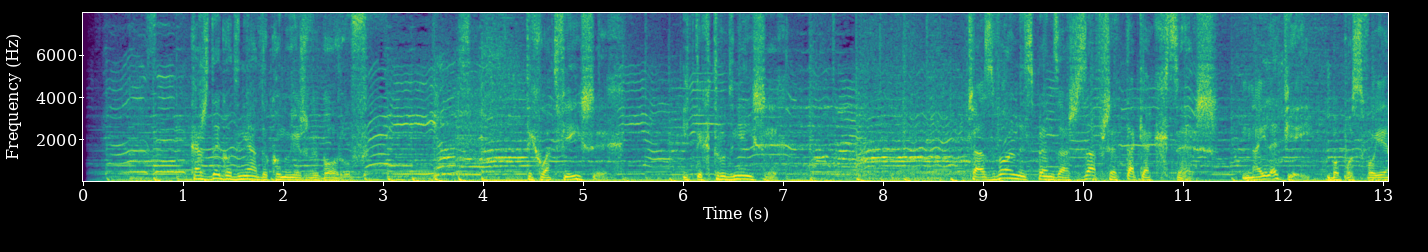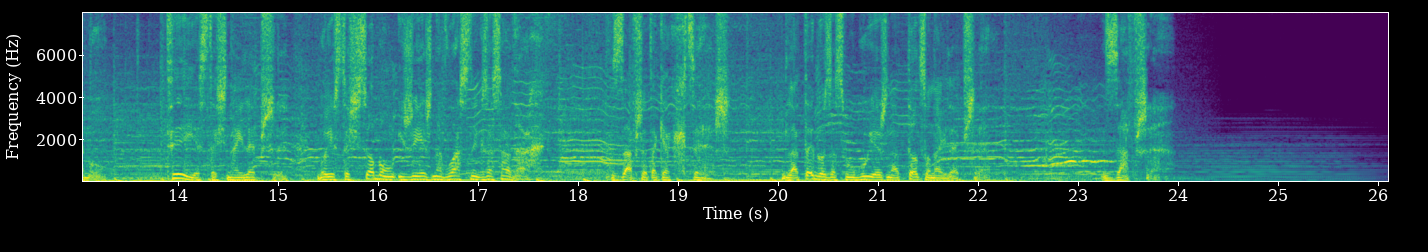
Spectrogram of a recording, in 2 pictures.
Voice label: male polish image campaign

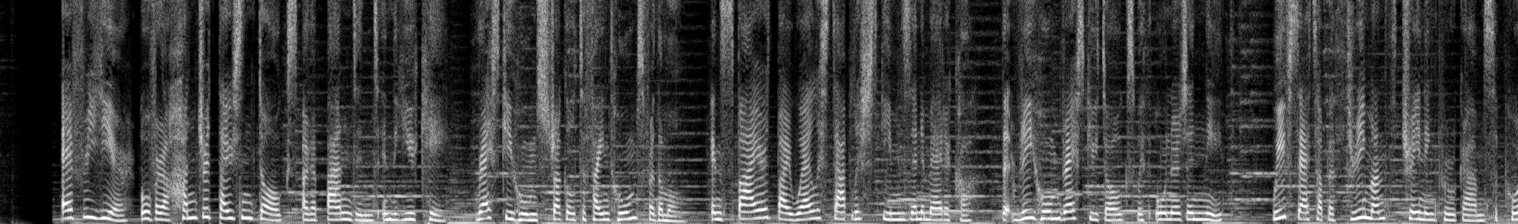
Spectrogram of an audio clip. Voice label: female English Scottish west coast documentary; dogs trust

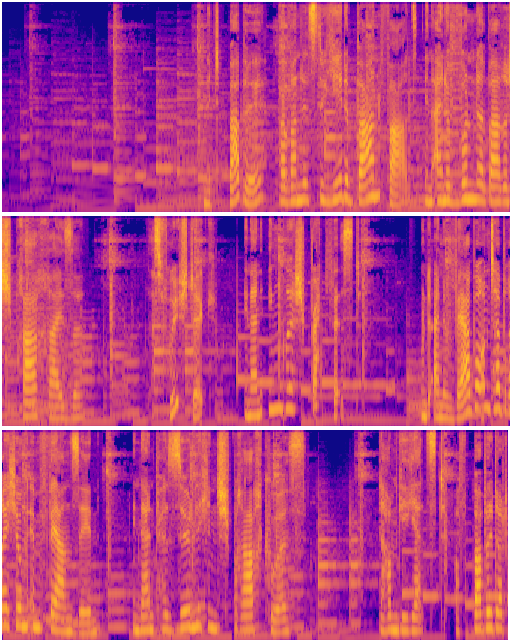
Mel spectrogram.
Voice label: female German compilation

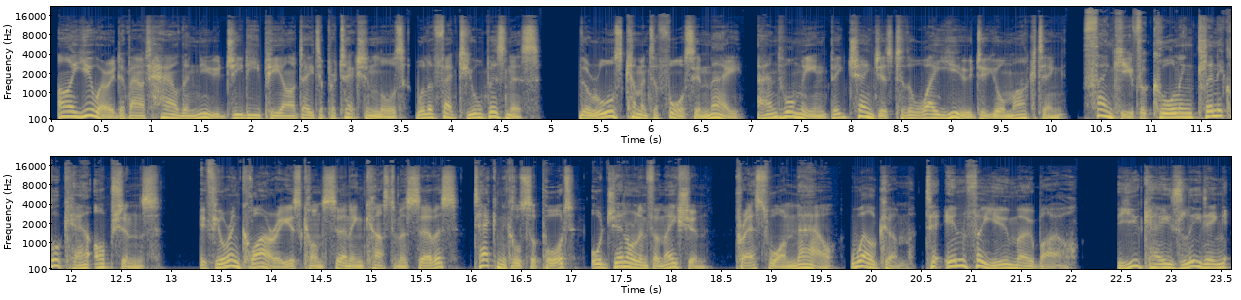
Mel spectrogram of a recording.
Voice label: male english corporate and on hold compilation; Devine Voices

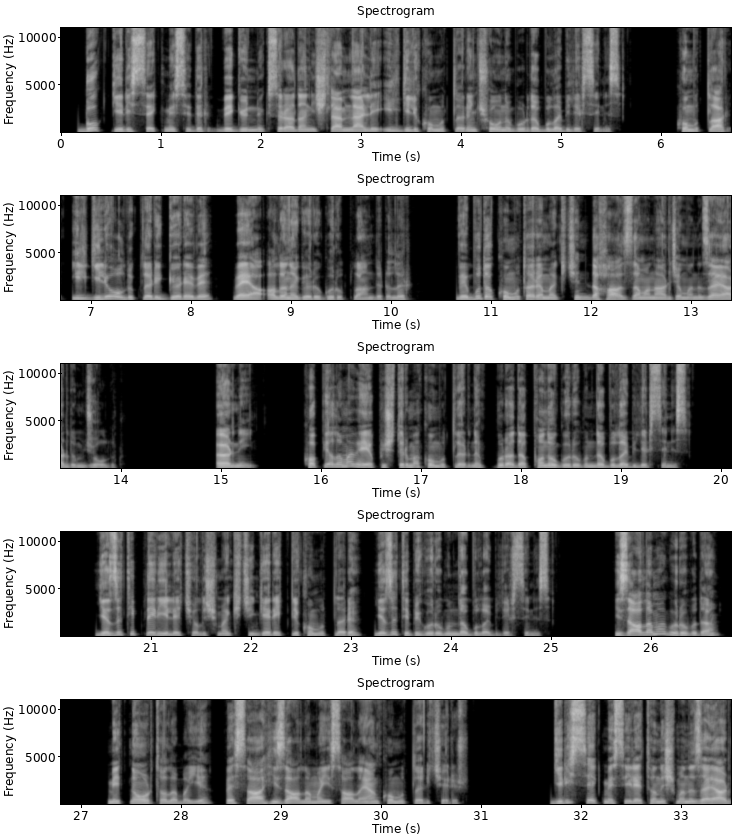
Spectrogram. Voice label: male turkish software tutorial

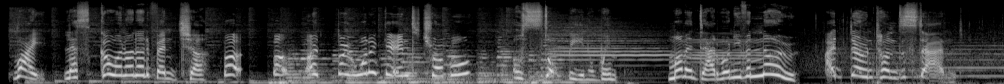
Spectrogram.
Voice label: female English character and gaming compilation

